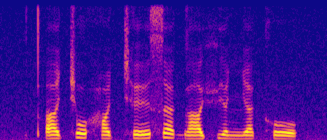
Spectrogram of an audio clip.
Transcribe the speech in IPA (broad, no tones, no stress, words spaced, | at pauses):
tʼacohɑ cʰesæ ɡafʲɑɲæ kʰo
